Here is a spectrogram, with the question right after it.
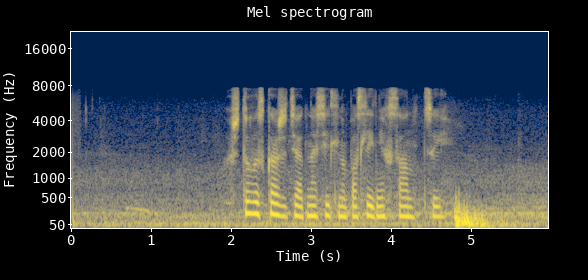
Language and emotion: Russian, neutral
